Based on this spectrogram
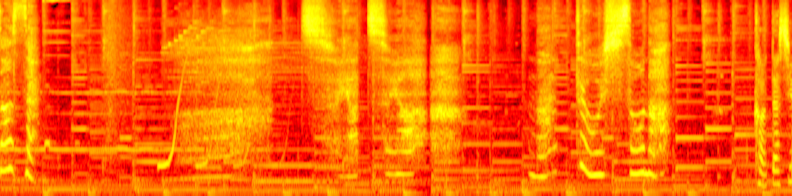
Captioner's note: sigh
